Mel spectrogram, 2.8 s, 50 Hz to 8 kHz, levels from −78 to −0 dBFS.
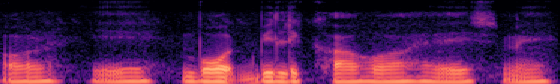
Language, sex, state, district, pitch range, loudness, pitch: Hindi, male, Arunachal Pradesh, Longding, 115-120 Hz, -20 LUFS, 115 Hz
